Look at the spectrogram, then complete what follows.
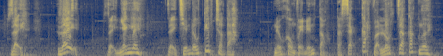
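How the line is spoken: Panicked loud shout. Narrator (Vietnamese): Tên cầm đầu hoang mang hét lớn

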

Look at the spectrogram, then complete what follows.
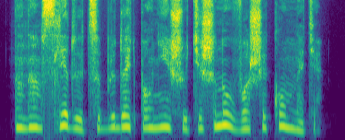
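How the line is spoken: Whispered. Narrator (Russian): прошептала Никола

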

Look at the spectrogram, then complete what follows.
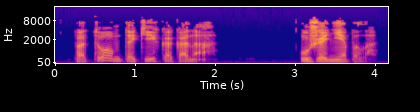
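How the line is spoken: Sad ghost. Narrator (Russian): печально подытожил призрак

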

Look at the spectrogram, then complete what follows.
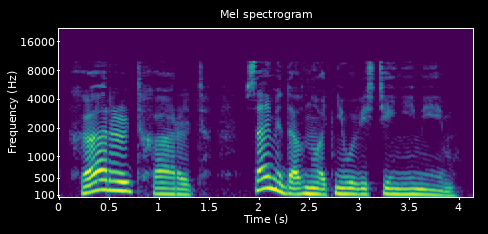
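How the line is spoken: Sighing king speaks. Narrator (Russian): Конунг вздохнул и говорит

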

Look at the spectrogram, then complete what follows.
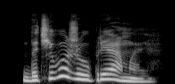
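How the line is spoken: Admiring sigh. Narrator (Russian): с некоторым даже восхищением вздохнул Урс

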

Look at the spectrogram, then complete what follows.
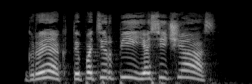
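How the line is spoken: Shout. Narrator (Russian): выкрикнул Арман

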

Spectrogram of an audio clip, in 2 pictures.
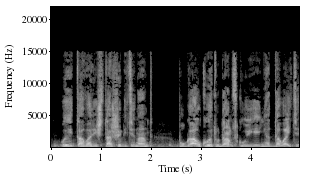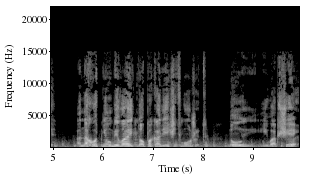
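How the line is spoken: Quiet, stung soldier. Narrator (Russian): Солдата это, видимо, задело, и он тихо, но так, чтобы она слышала, сказал

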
